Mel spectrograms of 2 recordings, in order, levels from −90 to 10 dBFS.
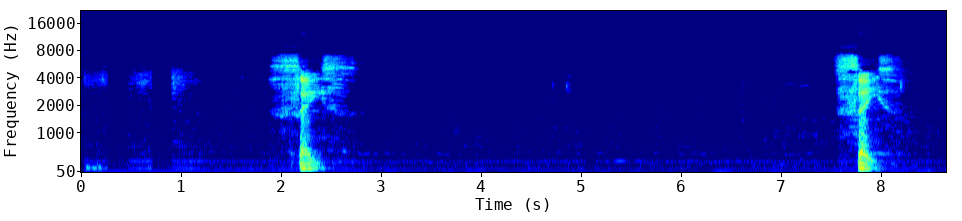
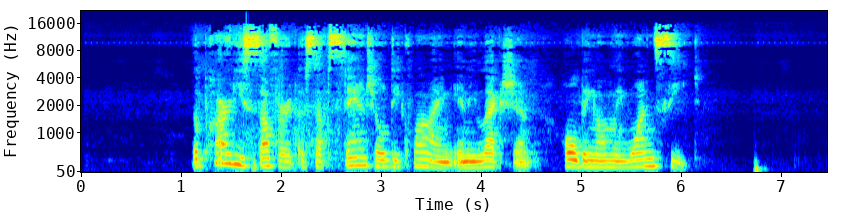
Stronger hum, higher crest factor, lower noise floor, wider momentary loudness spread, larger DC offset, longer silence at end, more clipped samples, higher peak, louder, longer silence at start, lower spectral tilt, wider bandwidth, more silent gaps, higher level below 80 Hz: first, 60 Hz at -70 dBFS vs none; first, 30 dB vs 20 dB; first, -80 dBFS vs -65 dBFS; first, 22 LU vs 13 LU; neither; second, 0.5 s vs 0.7 s; neither; second, -12 dBFS vs 0 dBFS; second, -34 LUFS vs -17 LUFS; second, 0.9 s vs 1.1 s; about the same, -3.5 dB/octave vs -3.5 dB/octave; second, 9.4 kHz vs 16.5 kHz; neither; second, -76 dBFS vs -60 dBFS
